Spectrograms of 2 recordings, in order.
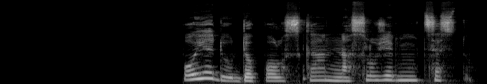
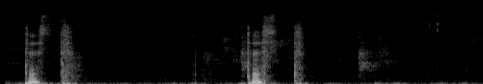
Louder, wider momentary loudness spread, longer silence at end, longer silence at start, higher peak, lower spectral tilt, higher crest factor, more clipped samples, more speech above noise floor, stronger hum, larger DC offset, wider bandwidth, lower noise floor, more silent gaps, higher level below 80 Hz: first, -23 LUFS vs -31 LUFS; second, 10 LU vs 24 LU; about the same, 0.3 s vs 0.2 s; first, 1.85 s vs 0.2 s; first, -6 dBFS vs -10 dBFS; second, -2.5 dB/octave vs -6 dB/octave; about the same, 22 dB vs 24 dB; neither; first, 58 dB vs 31 dB; neither; neither; first, over 20 kHz vs 11 kHz; first, -83 dBFS vs -58 dBFS; neither; second, -74 dBFS vs -40 dBFS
